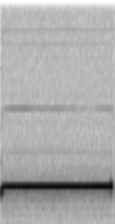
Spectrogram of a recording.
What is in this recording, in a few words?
stall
